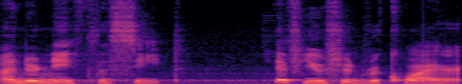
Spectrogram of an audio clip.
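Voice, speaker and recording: A raspy, put-on character voice at a moderate pace. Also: woman. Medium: read story. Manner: smooth, polite, knowing.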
